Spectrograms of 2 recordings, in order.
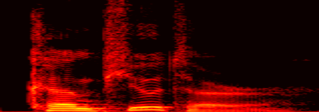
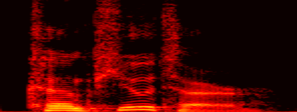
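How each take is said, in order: The two takes are said the same way.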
